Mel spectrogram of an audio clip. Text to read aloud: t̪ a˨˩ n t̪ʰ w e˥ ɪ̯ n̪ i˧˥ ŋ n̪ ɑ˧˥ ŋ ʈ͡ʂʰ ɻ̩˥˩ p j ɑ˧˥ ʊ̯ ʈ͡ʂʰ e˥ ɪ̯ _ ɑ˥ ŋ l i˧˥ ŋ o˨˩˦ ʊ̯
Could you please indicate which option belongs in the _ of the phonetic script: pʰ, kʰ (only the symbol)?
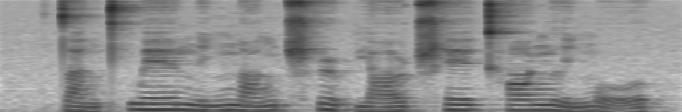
kʰ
